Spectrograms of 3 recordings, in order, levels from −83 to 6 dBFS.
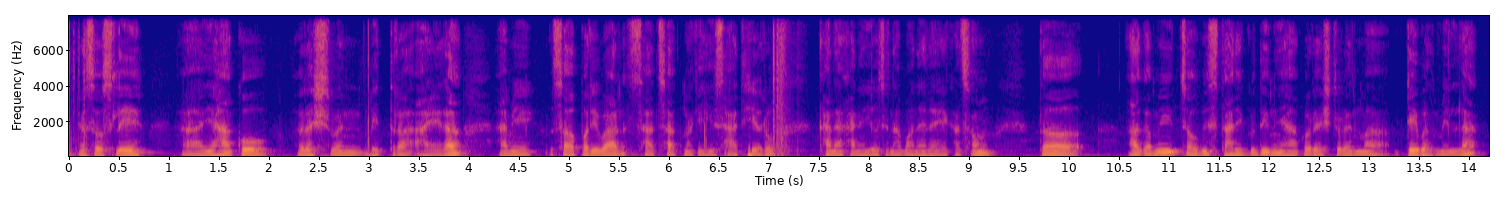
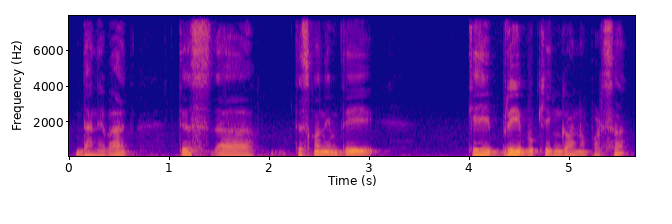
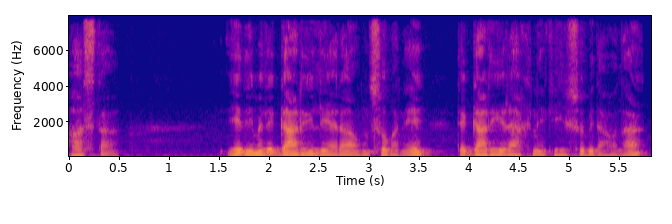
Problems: constant background noise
